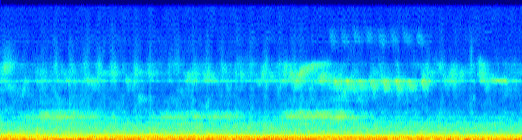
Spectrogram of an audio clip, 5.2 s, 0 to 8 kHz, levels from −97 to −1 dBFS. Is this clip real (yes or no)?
no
